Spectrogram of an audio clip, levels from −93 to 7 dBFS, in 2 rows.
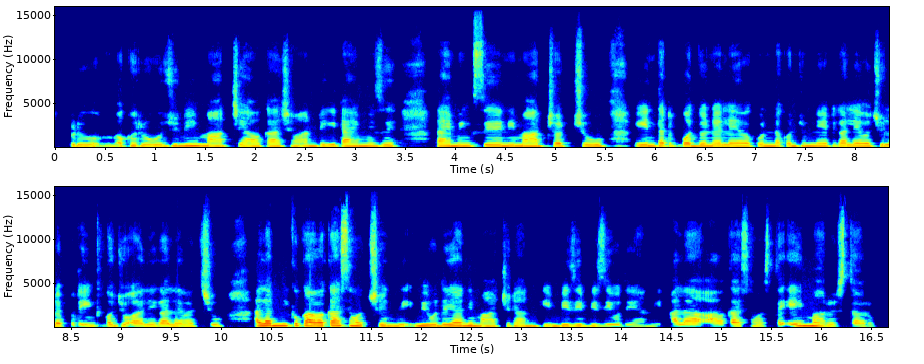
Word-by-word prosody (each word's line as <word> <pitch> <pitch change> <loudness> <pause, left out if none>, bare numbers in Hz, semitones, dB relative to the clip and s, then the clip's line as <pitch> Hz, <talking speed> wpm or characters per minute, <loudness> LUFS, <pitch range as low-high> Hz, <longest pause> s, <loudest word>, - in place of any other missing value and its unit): ఇప్పుడు 190 +1 -3 0.4
ఒక 195 - -3
రోజుని 185 +2 0 0.2
మార్చే 175 +1 -3
అవకాశం, 175 +1 -3
అంటే 175 0 -2
ఈ - - -3
టైమీజి 175 +1 +1 0.5
టైమింగ్స్‌ 180 0 +1
ఇయన్నీ 180 0 +1
మార్చొచ్చు. 175 +1 -1 0.6
ఇంతటి 185 0 0
పొద్దున్నే 180 0 +2
లేవకుండా 175 0 0
కొంచెం 175 0 -1
లేట్‌గా 180 +1 -1
లేవచ్చు 170 +1 0
లేకపోతే 170 -1 -3
ఇంక 190 +2 -9
కొంచెం 190 -1 -4
అర్లీగా 180 0 -2
లేవచ్చు. 170 0 -4 0.4
అలా 230 +2 +10
మీకొక 230 0 +3
అవకాశం 225 +3 +5
వచ్చింది. 190 -3 -2
మీ 200 - +5
ఉదయాన్ని 200 +1 +4
మార్చడానికి 175 -1 -4
బిజీ, 190 0 -2
బిజీ 185 0 -7
ఉదయాన్ని 85 - -16 0.2
అలా 190 0 -1 0.2
అవకాశం 205 +2 -3
వస్తే 190 - -7
ఏం 220 - +5
మారుస్తారు? 185 -2 -4
180 Hz, 135 wpm, -23 LUFS, 175-190 Hz, 0.6 s, అలా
